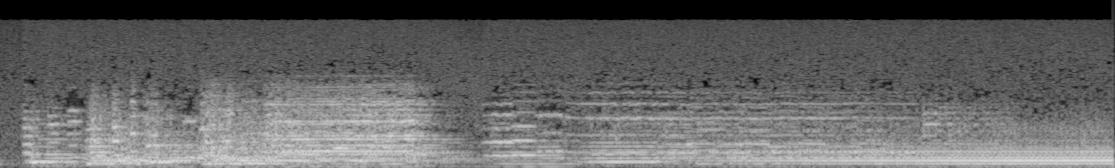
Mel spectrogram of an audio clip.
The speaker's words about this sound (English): Hey, a car that just passes, Andy. What car? Look at the license number.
